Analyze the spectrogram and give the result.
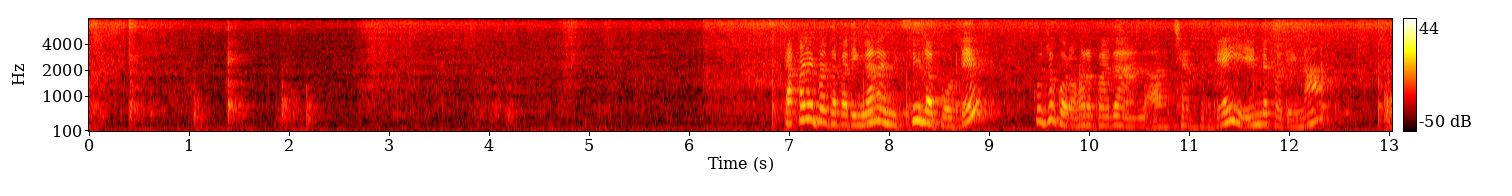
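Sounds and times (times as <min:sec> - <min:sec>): vegetables sizzling in oil: 0:00.0 - 0:13.0
spatula scraping pan: 0:10.9 - 0:13.0.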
